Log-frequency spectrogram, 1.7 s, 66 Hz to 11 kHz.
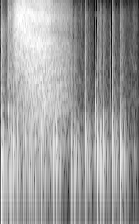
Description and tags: Firing Mortar at Shooting Range
gun, military, colt, mortar, gunfire, weapon, commando, artillery, army, shooting, training, range, m4a1, soldier, machine, shot, violence, terror, projectile, fire, arms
